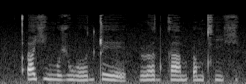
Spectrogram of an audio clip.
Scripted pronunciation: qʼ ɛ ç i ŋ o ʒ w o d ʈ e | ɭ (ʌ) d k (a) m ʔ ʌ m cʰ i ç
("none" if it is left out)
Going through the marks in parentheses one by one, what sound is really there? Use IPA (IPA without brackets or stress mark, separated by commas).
ʌ, a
